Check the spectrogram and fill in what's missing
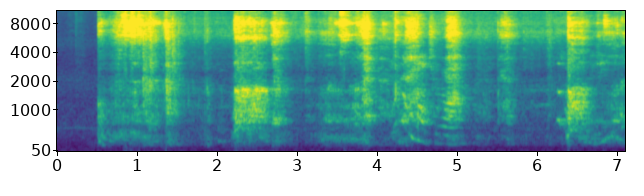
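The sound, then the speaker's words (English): A dog barks loudly in a run of sharp, repeated barks spaced about a second or so apart, with some clattery background noise in between. “But you can see he's got the and stay out by his bark, you know.”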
